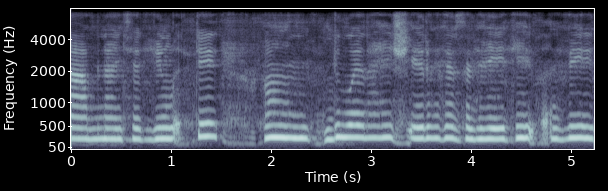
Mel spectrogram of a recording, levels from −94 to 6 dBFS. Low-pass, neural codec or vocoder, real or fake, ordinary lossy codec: 7.2 kHz; autoencoder, 22.05 kHz, a latent of 192 numbers a frame, VITS, trained on one speaker; fake; none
